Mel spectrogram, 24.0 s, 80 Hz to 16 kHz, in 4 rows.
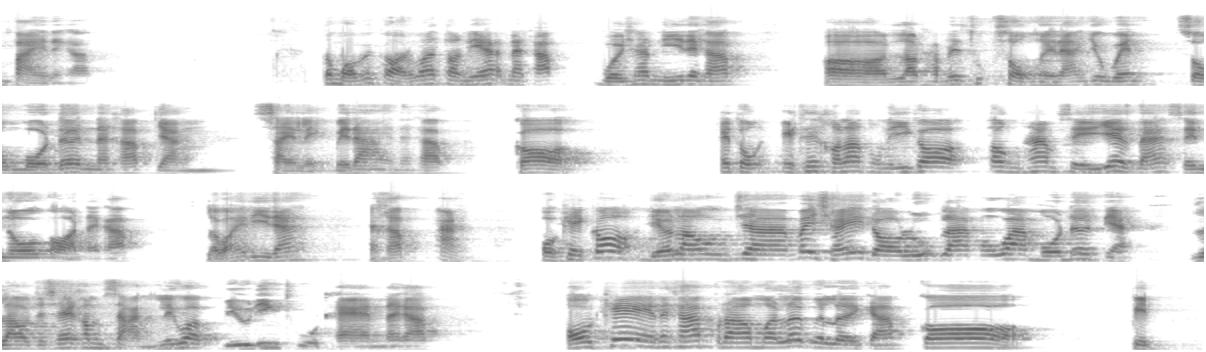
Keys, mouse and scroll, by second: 0.4 middle click, 0.4 scroll up 1, 0.8 middle click, 1.8 Delete, 2.0 middle click, 3.5 click, 10.6 click, 12.3 click, 20.4-20.7 scroll down 1, 20.7 middle click, 21.2-21.6 scroll down 1, 21.7 scroll up 1, 23.3 click.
